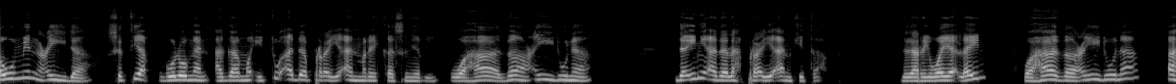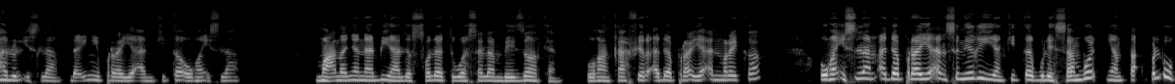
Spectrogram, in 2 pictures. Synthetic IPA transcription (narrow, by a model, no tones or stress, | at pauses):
awmɪnʕiːda | sət̪iap̚ɡoloŋanaɡamãʔit̪uʔadapəɾajaʔanməɾekasəndiɾiwaɦaːðaʕiːduna | dainiadalahpəɾajaʔankit̪a | dalaɾiwajat̪̚laɪn | waɦaːðaʕiːduna | ʔaɦlulislamdainipəɾajaʔankit̪aoɾaŋislam | maʔnaɲanãbialesˤːɔlat̪uwasalambezakan | oɾaŋkafɪradapəɾajaʔanməɾeka | oɾaŋislamʔadapəɾajaʔansəndiɾijaŋkit̪abolɛhsambʊt̪̚jaŋt̪aʔpərlu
